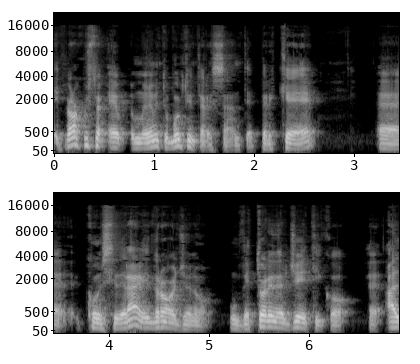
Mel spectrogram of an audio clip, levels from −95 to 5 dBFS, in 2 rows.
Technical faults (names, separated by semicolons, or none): none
